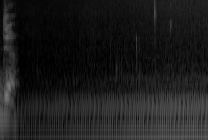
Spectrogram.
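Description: A low rumble swelling steadily louder, over a faint steady hum.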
